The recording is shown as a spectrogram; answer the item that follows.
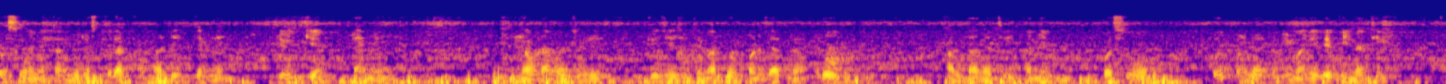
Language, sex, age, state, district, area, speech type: Gujarati, male, 18-30, Gujarat, Narmada, urban, spontaneous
